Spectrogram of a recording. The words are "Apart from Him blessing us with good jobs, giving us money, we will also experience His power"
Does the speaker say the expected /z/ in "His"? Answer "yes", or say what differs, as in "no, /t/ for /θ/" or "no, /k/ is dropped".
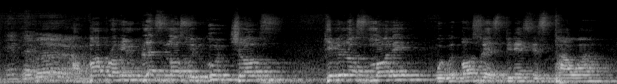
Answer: no, /s/ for /z/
